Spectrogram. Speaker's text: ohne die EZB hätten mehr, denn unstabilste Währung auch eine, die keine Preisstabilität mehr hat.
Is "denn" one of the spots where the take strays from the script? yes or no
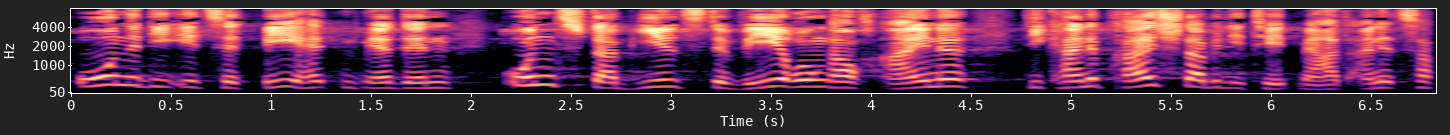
no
